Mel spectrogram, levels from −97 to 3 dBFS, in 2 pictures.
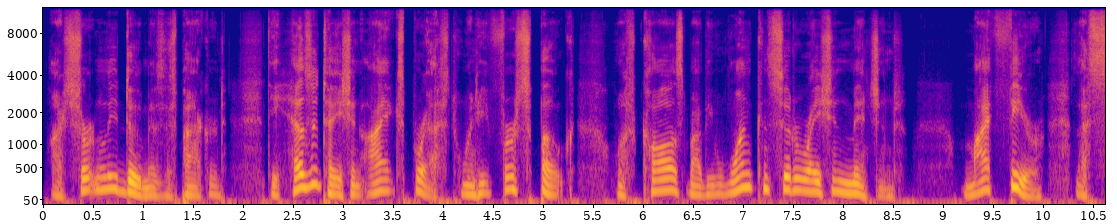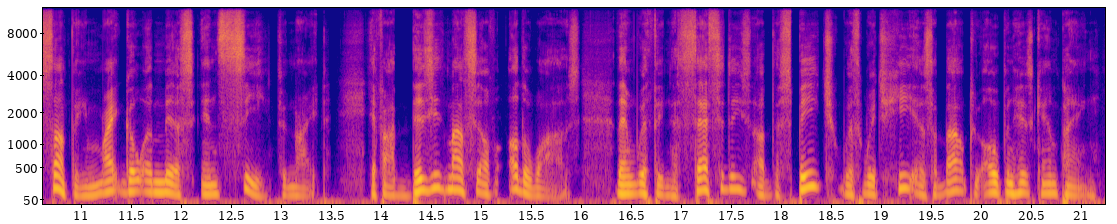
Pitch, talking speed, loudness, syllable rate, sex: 125 Hz, 145 wpm, -20 LUFS, 4.6 syllables/s, male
